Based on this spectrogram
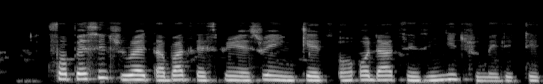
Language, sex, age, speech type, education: Nigerian Pidgin, female, 15-29, spontaneous, tertiary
